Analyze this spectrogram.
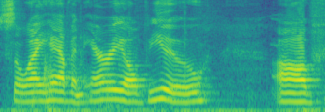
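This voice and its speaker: A woman speaks at a medium pitch. Music plays in the background. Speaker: resident speaking at public comment. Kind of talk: public comment at council meeting. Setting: council chamber with microphone. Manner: quiet.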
